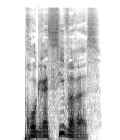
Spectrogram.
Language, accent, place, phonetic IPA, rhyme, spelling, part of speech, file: German, Germany, Berlin, [pʁoɡʁɛˈsiːvəʁəs], -iːvəʁəs, progressiveres, adjective, De-progressiveres.ogg
- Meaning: strong/mixed nominative/accusative neuter singular comparative degree of progressiv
